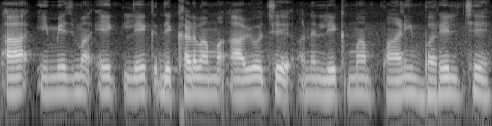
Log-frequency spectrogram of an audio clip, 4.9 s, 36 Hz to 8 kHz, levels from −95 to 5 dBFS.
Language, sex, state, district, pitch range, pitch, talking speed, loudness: Gujarati, male, Gujarat, Gandhinagar, 135-145 Hz, 145 Hz, 170 wpm, -20 LUFS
